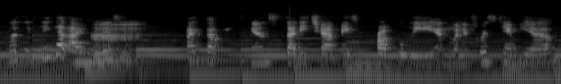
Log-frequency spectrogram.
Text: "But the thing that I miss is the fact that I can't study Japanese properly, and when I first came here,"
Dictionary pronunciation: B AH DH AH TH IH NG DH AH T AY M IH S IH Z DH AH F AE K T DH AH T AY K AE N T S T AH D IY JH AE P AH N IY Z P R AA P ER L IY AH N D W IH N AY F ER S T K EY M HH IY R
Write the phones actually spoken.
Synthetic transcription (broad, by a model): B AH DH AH TH IH NG DH AH T AY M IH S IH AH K DH AH T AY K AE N S T AH D IY CH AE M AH IH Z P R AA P ER L IY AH N W IH N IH F ER S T K EY M HH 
